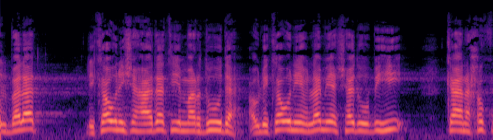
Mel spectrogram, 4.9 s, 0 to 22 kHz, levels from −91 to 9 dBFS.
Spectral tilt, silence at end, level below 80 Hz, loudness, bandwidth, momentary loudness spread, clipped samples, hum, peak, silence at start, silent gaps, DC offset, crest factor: -5.5 dB/octave; 0 s; -62 dBFS; -21 LUFS; 13.5 kHz; 7 LU; under 0.1%; none; -6 dBFS; 0 s; none; under 0.1%; 16 dB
